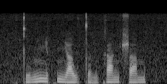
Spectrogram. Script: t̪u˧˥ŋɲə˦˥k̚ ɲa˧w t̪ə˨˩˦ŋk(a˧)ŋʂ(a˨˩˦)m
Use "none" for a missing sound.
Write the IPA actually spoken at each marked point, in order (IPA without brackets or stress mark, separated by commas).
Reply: a˧, a˧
